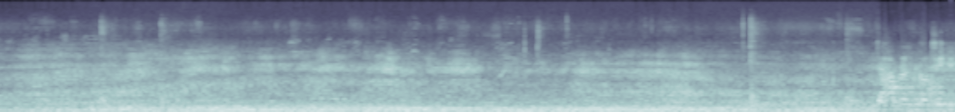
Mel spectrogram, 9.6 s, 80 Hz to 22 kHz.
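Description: A de Havilland Vampire FB52 jet roars overhead at an airshow, pulling around in a barrel turn with a steady loud engine rumble throughout. An announcer speaks over it.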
